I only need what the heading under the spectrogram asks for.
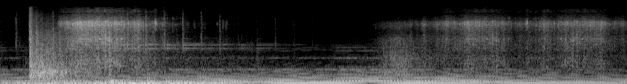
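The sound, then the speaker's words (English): A sharp gunshot cracks as a police officer fires a test shot through an already broken glass door on a firing range, followed by glass breaking and tinkling apart, with a steady low rumble in the background and a second burst of shattering debris partway through. “We had Officer Branion shoot the door again.”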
